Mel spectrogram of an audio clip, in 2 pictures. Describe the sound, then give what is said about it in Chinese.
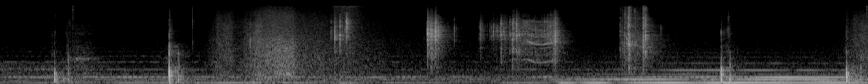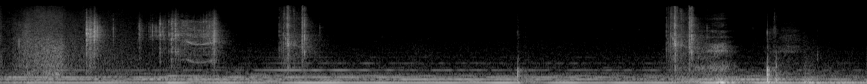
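Camera shutter clicks as photos are taken in an old classroom, many sharp snaps spread irregularly over a steady low hum, with no voices. “给我几分钟时间拍照，然后我们就能认出他们是谁了。”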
